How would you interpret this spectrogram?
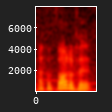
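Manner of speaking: dreamy hushed recital; soft ASMR voice. Pretend. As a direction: murmur it like an ASMR script. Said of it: "doing A S M R voice".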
